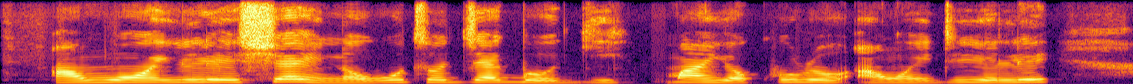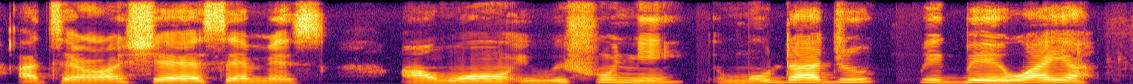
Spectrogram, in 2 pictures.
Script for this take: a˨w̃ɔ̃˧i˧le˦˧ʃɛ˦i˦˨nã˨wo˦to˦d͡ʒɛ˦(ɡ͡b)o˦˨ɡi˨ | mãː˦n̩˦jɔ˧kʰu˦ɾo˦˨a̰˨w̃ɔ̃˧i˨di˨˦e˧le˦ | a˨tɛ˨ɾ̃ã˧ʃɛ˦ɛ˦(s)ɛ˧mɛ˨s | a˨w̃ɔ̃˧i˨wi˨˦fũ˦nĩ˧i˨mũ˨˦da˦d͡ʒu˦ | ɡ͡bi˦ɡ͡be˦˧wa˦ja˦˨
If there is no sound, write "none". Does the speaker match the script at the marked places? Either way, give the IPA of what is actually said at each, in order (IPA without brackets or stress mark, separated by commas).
ɡ͡b, s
